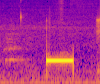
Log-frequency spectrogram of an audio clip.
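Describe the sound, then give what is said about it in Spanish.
A single steady telephone tone of about half a second sounds while a call is placed to a friend. The flat, mid-pitched beep stands out over a low background hiss. “O le estoy llamando al amigo, bro.”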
